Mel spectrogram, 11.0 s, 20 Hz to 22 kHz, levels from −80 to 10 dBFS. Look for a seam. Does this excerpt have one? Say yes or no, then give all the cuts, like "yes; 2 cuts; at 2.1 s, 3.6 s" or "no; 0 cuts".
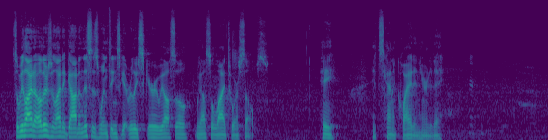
yes; 3 cuts; at 3.8 s, 5.8 s, 7.7 s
